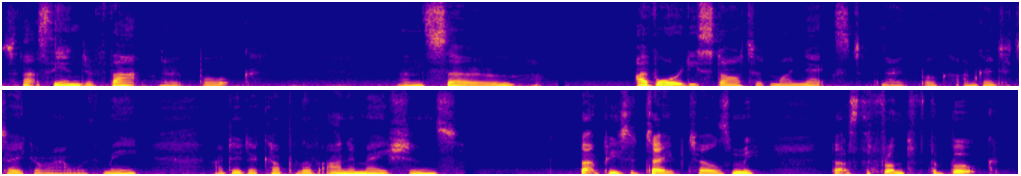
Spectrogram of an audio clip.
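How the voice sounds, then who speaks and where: On a very clean recording with a silent background, a woman with a very deep, low, dark and mellow voice talks at a moderate pace with lively intonation and long, frequent pauses. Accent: British. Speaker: amateur artist. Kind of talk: casual talk to camera.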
